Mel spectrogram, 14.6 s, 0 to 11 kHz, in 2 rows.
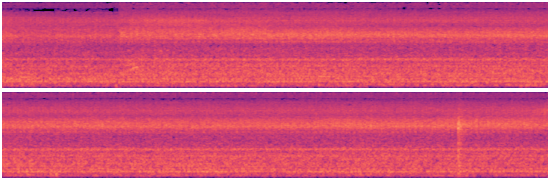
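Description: Lexus RX300's 3.0-litre four-cam 24-valve VVT-i V6 idling steadily, with one sharp click near the end.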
